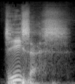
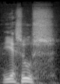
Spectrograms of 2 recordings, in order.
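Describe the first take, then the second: First: The name is given an English pronunciation. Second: The name is given a Spanish pronunciation. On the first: "In English" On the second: "Para silang Spanish or Mexican"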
